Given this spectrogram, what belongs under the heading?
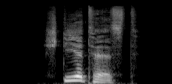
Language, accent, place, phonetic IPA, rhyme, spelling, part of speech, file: German, Germany, Berlin, [ˈʃtiːɐ̯təst], -iːɐ̯təst, stiertest, verb, De-stiertest.ogg
- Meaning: inflection of stieren: 1. second-person singular preterite 2. second-person singular subjunctive II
